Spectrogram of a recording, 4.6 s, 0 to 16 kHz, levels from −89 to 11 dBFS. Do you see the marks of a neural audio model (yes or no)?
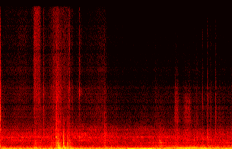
yes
